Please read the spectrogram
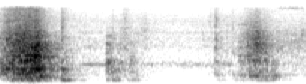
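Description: Kitchen knife slicing through fresh pineapple on a wooden cutting board: one loud scraping cut at the start, then softer strokes about a second in and near the end.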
